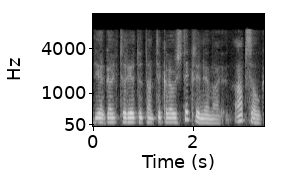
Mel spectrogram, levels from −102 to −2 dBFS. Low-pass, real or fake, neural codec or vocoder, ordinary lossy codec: 7.2 kHz; fake; codec, 16 kHz, 1.1 kbps, Voila-Tokenizer; AAC, 32 kbps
